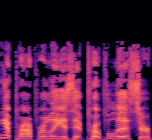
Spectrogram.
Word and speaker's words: propolis: And so for people that don't know what Bee Propolis is, am I saying it properly? Is it propolis or propolis? Most people pronounce it propolis, but as it is with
